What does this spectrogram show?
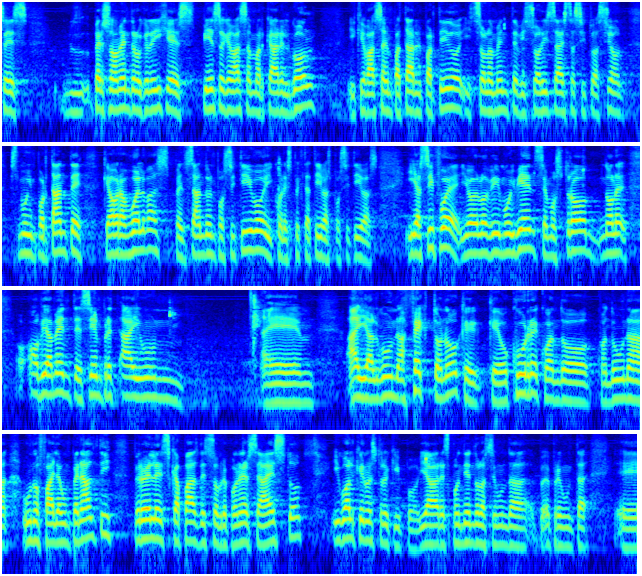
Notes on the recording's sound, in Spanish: en vivo, desde el Estadio Jalisco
